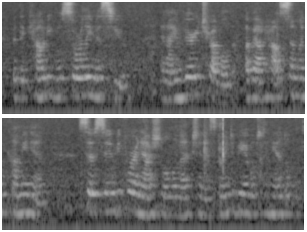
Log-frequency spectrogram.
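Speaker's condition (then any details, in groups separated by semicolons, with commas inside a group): No condition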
